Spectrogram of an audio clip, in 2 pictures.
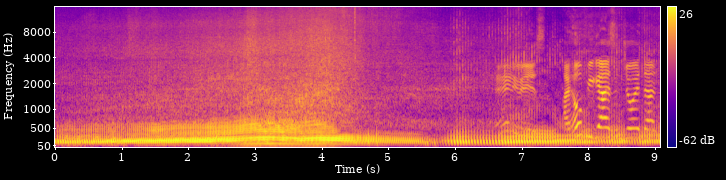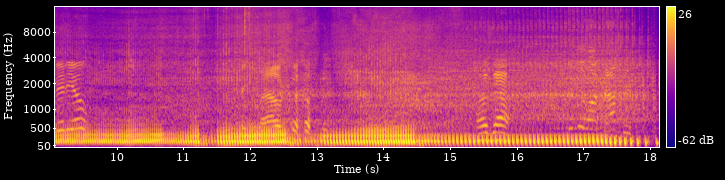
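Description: Gas engine of a DTV Shredder tracked stand-up off-road board running close by. It revs up and back down a couple of seconds in, then runs steadily and stops near the end.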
